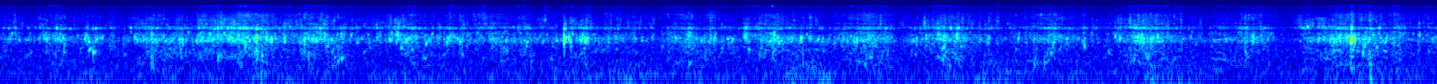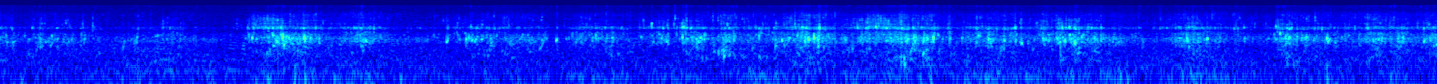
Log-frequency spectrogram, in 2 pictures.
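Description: Shallow seawater sloshing and lapping against a camera held at the water's surface: an uneven wash of water noise with many small splashes.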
